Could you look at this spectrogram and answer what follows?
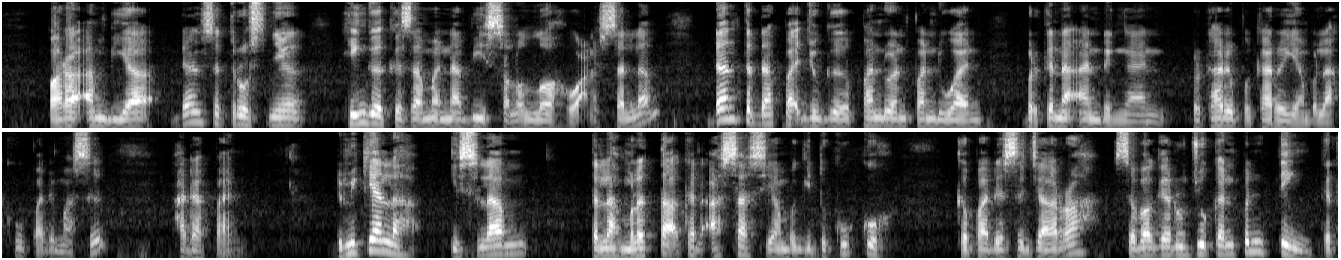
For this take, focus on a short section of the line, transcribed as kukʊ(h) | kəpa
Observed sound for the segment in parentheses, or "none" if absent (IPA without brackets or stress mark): h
